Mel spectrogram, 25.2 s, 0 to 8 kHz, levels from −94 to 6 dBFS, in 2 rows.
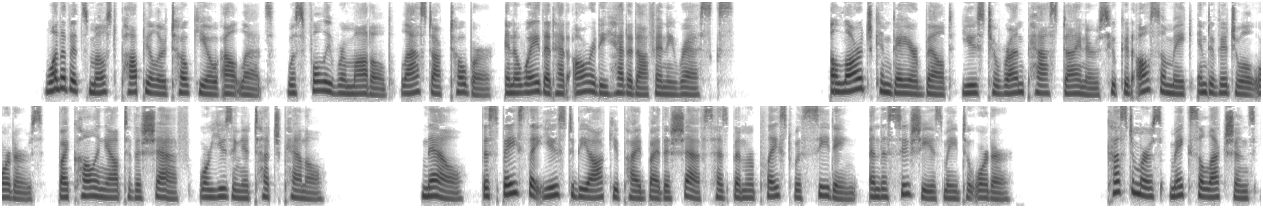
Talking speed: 175 wpm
